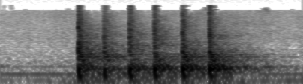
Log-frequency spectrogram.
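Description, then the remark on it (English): Six quick knocks on a door by a neighbor in the middle of the night, in a steady rhythm, fairly loud, each with a dull wooden thud and a short decay; nobody speaks. “His neighbor won't stop knocking.”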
